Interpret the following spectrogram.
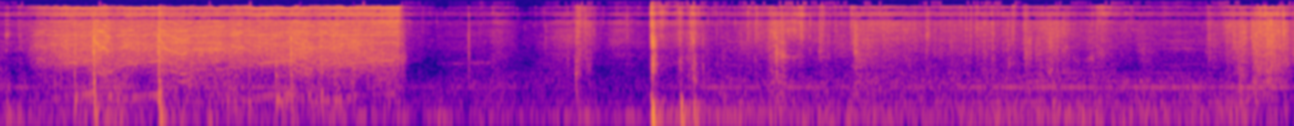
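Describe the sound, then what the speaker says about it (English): A power drill with an auger bit whirs loudly for several seconds, then stops; quieter scraping and intermittent grinding follow as the auger churns into the ground. "I got my auger on my drill here."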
